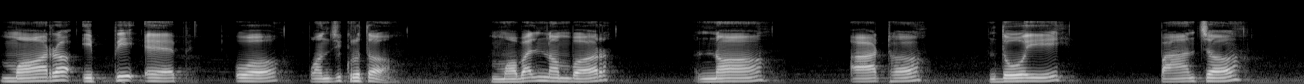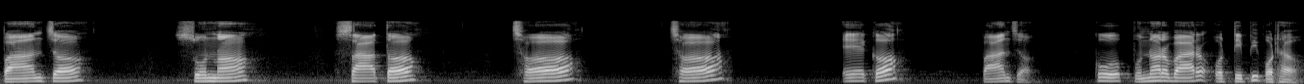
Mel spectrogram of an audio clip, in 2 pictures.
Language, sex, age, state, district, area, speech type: Odia, male, 60+, Odisha, Kandhamal, rural, read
